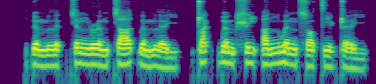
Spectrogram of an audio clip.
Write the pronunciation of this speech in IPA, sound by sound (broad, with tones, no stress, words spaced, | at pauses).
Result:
ɗə˨˩˨m lə˨˩k̚cə˧ŋ ɹə˨˩˦mcaː˦˥t̚wə˨˩˦mlə˨˩j | ʈa˦˥k̚ ɓə˧mʂi˧ ʔa˧˥nwə˧ŋsɔ˨˩ t̪i˨˩˦ʈə˨˩j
